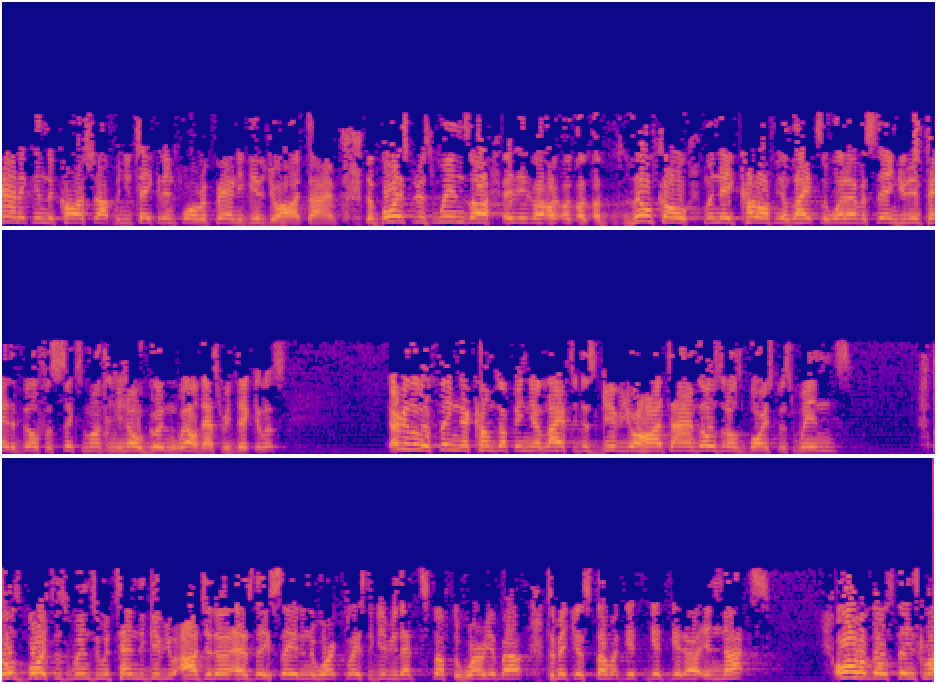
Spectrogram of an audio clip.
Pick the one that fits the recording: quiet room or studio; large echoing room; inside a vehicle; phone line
large echoing room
